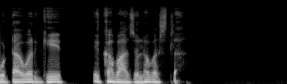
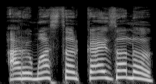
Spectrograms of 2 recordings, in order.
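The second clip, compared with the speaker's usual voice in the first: put-on much higher boy's voice with a rise on मास्तर; worried boy; 11 semitones higher than usual. A narrator's reading. The boys ask their crying friend what happened, high.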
